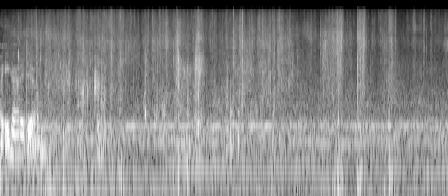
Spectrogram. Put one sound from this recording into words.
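Rubber gloves crinkle and snap as they are pulled and handled.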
